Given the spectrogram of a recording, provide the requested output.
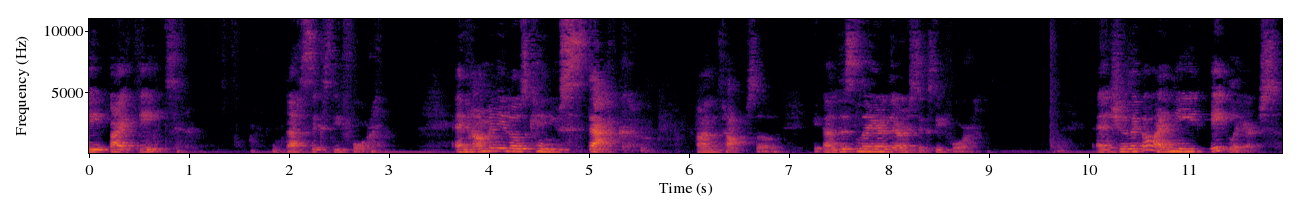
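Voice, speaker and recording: With long, frequent pauses, a woman of medium pitch speaks fairly slowly and somewhat breathily, her intonation fairly even amid audible room echo. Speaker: math teacher giving online lessons. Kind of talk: live-streamed tutorial. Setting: live stream.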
